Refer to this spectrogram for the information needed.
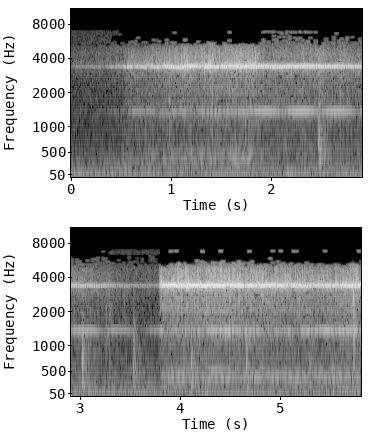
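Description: A telephone rings in two long bursts, a shrill, steady, high-pitched electric bell tone with a brief dip between them, the second burst louder and cut off at the end.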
